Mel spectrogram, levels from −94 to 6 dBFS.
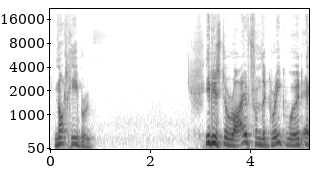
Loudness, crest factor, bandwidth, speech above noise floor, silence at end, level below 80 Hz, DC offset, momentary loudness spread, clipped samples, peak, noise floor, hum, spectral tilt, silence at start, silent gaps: -27 LUFS; 20 dB; 18 kHz; 51 dB; 0 s; -60 dBFS; under 0.1%; 11 LU; under 0.1%; -10 dBFS; -78 dBFS; none; -7.5 dB/octave; 0.1 s; none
